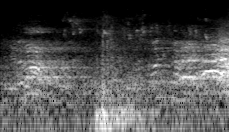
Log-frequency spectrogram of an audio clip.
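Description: A ball is kicked with a thump.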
